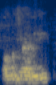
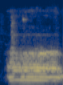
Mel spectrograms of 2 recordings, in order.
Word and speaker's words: Olivetti: How do you pronounce it? Olivetti. Olivetti.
